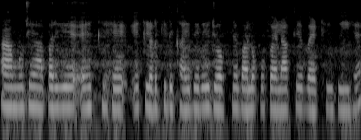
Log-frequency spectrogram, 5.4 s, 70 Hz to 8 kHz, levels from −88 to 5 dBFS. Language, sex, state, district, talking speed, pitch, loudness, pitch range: Hindi, female, Bihar, East Champaran, 245 wpm, 205 Hz, -39 LUFS, 195-210 Hz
